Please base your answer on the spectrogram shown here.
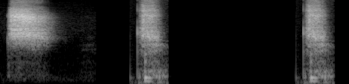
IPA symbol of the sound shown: tʃ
